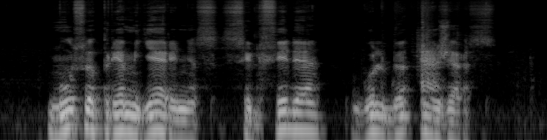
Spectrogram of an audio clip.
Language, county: Lithuanian, Klaipėda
